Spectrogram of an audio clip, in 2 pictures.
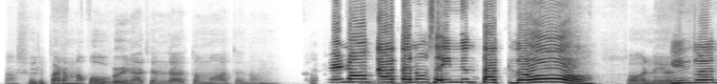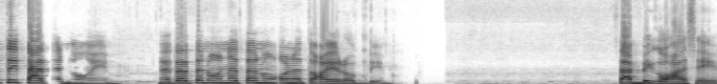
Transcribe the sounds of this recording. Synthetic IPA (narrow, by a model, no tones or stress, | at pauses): ʔak̚t͡ʃʊɐlipaːɾɐŋnɐkoːvɛɹnaːt̪ɪnlɐhat̪ːɐŋmɐŋat̪ɐnoŋ | obɛɹnokoŋt̪aːt̪ɐnoŋsɐʔɪɲjoŋt̪ɐt̪lo | ʔoʔɐnojojʊnkolɐnt̪ojt̪aːt̪ɐnoŋɛ | nɐt̪aːt̪ɐnonɐt̪ɐnoŋkonɐt̪okɐjɾobɛ | saːbɪkokɐsɛ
